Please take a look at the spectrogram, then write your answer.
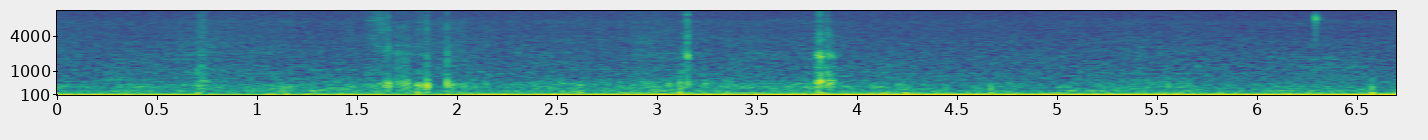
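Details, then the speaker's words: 1942 Philco 42-1008 code 122 tube radio, recapped, first power-up through a series light bulb with volume down as tubes warm: faint steady low hum from the speaker under room noise; speaker hum. "So let's fire it up. Speaker's humming."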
